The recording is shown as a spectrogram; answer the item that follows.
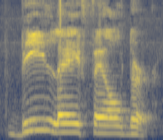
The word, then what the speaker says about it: Bielefelder: Pronounced Bielefelder.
